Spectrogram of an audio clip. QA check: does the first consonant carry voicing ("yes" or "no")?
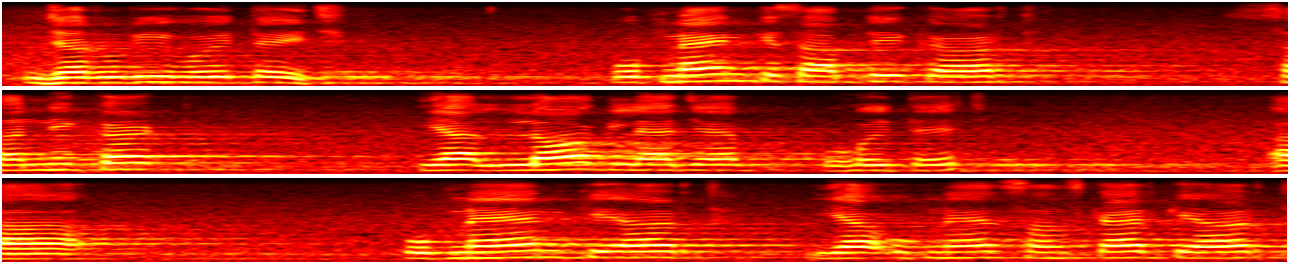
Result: yes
